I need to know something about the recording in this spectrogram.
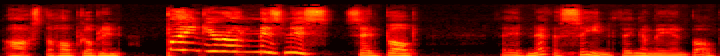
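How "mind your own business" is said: much higher, louder tiny defiant voice; squeaky little creature. Acted. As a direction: pipe up like a tiny brave creature.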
